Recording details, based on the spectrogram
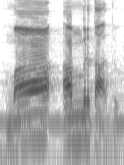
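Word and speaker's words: मामृतात्: बाकी इसमें आ का उच्चारण होता है मामृतात, माँ अमृतात। ये उच्चारण सही होता है।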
